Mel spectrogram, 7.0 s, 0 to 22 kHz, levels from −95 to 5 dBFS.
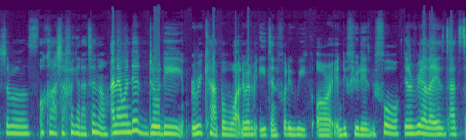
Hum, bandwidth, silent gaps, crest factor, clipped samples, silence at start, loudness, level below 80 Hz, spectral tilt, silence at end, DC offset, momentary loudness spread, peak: none; 12.5 kHz; none; 12 dB; under 0.1%; 0 s; -16 LUFS; -56 dBFS; -6 dB/octave; 0 s; under 0.1%; 5 LU; -2 dBFS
